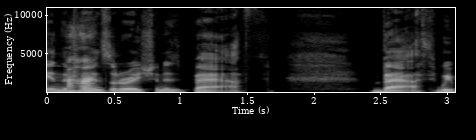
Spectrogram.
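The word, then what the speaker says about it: בת: it's h132 three and the transation is Bath bath we pronounce it bath that's the word and it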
